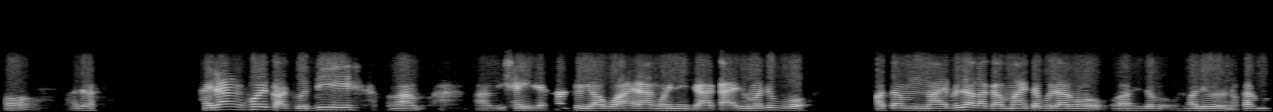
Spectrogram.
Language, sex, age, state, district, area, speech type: Manipuri, male, 60+, Manipur, Kangpokpi, urban, conversation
